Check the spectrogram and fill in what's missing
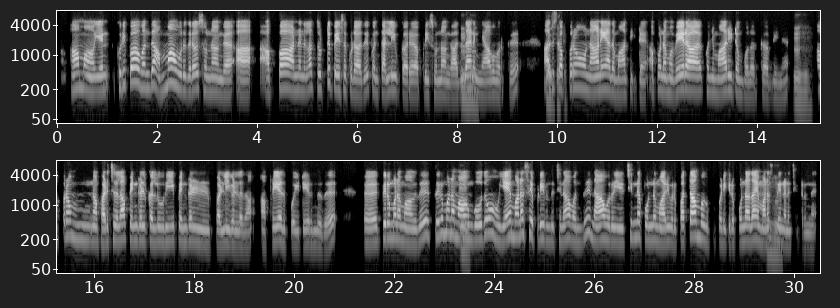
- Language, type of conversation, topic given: Tamil, podcast, வயது கூடிக்கொண்டே போகும்போது உங்கள் வாழ்க்கைமுறை எப்படி மாறும் என்று நீங்கள் நினைக்கிறீர்கள்?
- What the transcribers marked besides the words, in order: other background noise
